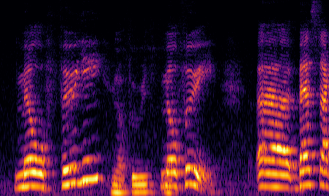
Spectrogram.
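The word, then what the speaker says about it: mille-feuille: It is pronounced mil fui.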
